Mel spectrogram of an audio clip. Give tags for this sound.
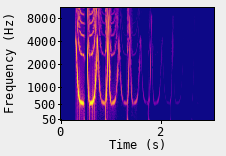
computer robotic lo-fi fx sound-effect freaky digital

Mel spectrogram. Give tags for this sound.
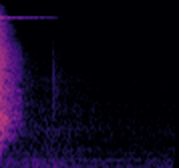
nail hi cling

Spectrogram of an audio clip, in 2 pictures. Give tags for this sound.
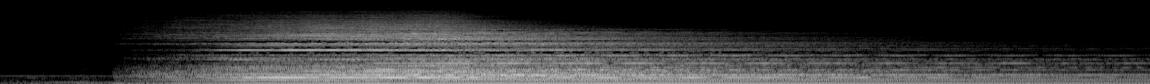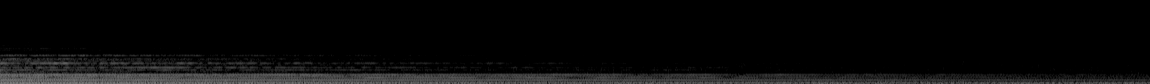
ambiance ambient atmosphere bowed-cymbal overtones soundscape

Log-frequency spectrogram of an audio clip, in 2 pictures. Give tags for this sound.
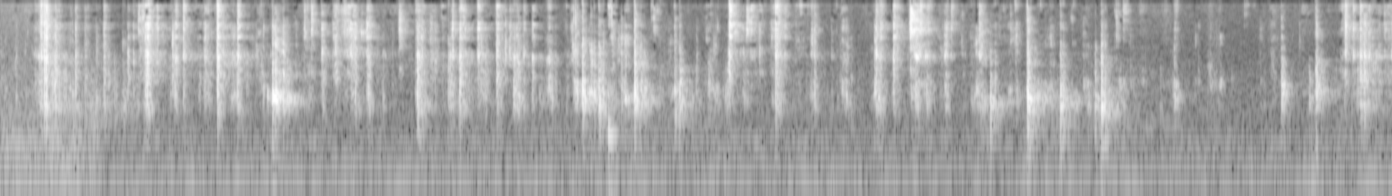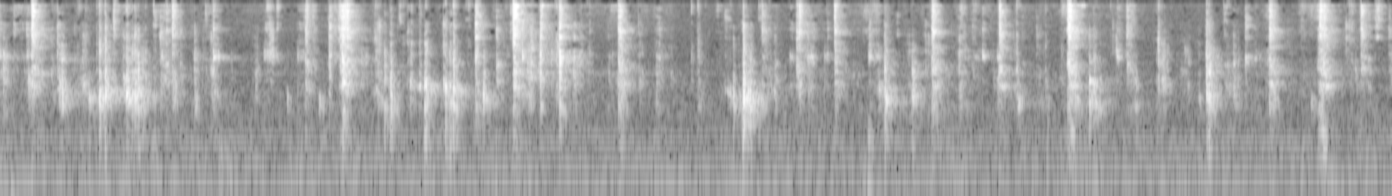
chew crunch crunchy metal dog chewing munch

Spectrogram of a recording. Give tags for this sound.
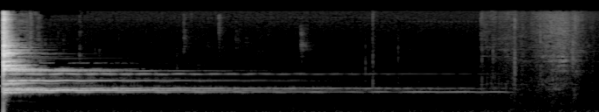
cylinder deceleration drumstick gas harmonics percussion resonance

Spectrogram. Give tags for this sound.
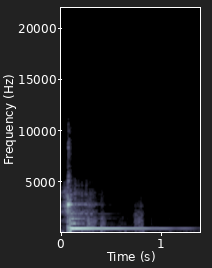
amp bleep blip bloop electric kalimba thumb-piano tines tone

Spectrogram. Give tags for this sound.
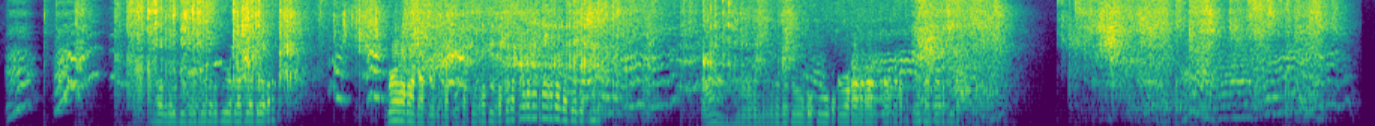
bathtub phantom cellophane

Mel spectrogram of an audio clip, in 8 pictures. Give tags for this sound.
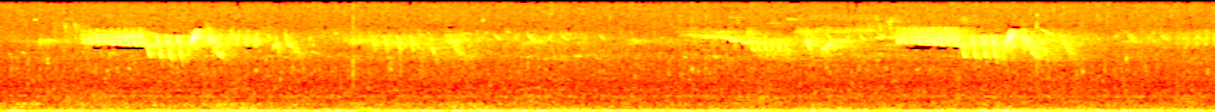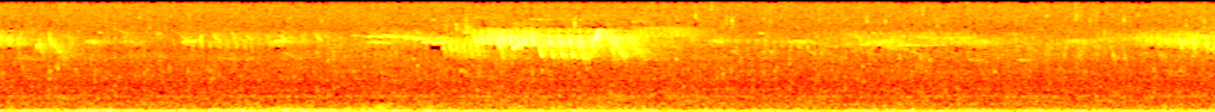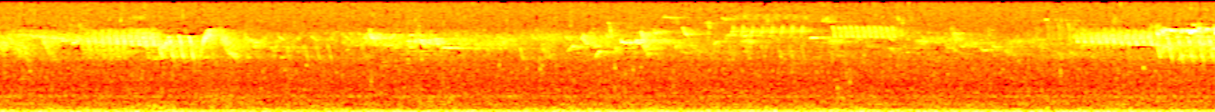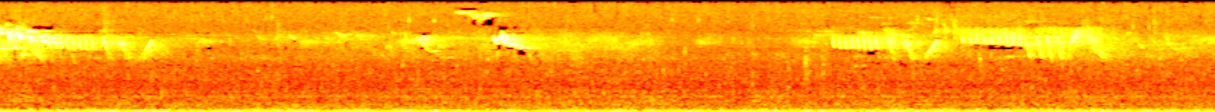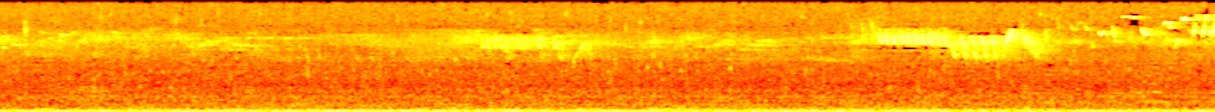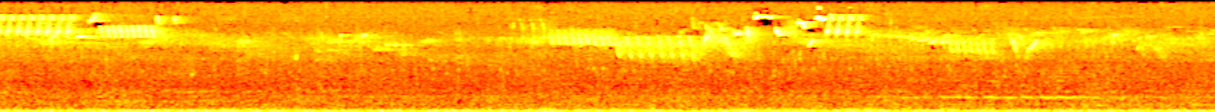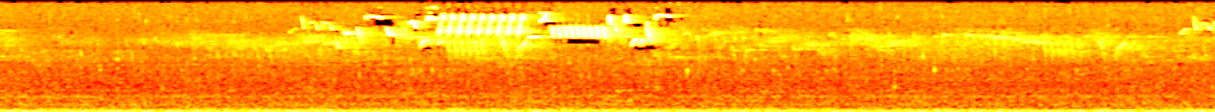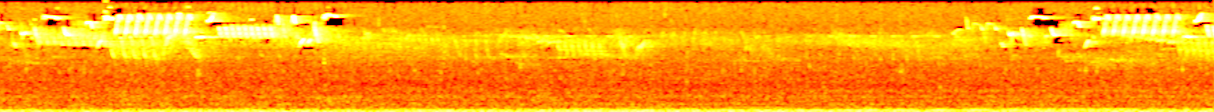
field-recording mountainstream binaural

